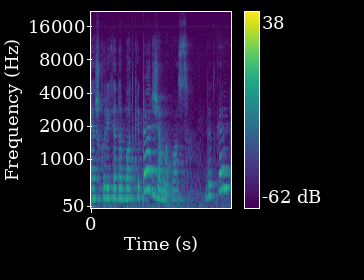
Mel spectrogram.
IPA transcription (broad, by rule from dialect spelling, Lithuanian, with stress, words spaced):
ˈɐɪʃkʊ ˈrʲɛɪkʲɛ dɐˈboːt ˈkɐɪp ˈpʲɛrʲʒʲiɛmɐʋoːs bʲɛt ˈɡɐlʲ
